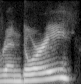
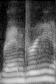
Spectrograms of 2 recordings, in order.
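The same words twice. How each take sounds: First: "Randori" with a full OR: ran-DOR-ee; middle syllable "DOR". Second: "Randry" squeezed to RAN-dree; "Randry" stressed at the front, RAN-dree; reduced middle syllable. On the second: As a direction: say "Randry" with the middle vowel swallowed. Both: Shown as a demonstration. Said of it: "put the emphasis on the right syllable".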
